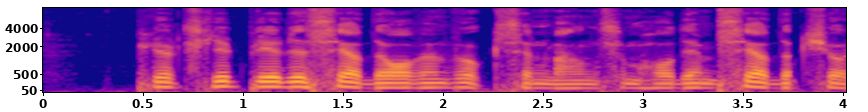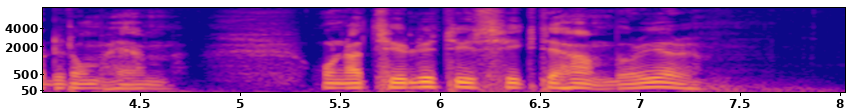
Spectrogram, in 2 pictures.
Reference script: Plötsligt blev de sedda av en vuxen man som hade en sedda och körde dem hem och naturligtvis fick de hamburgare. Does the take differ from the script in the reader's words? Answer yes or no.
no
